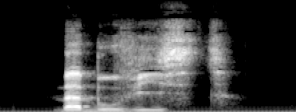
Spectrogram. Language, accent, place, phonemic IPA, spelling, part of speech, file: French, France, Lyon, /ba.bu.vist/, babouviste, noun, LL-Q150 (fra)-babouviste.wav
- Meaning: Babouvist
